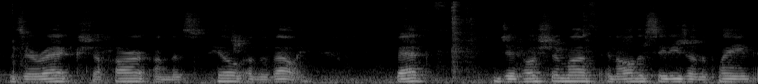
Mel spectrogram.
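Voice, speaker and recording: Male scripture reader, even and unvaried in pitch, stumbles on difficult names, roomy sound with background noise. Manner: halting, stumbles over unfamiliar names. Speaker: Bible reader. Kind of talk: reading scripture aloud. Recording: echoey room with clear background noise.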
